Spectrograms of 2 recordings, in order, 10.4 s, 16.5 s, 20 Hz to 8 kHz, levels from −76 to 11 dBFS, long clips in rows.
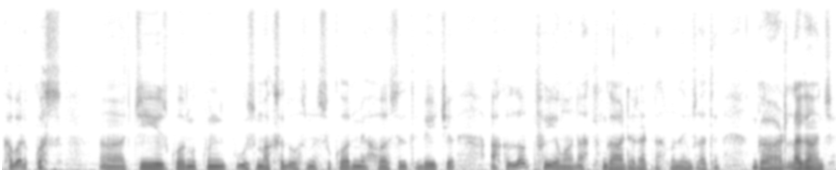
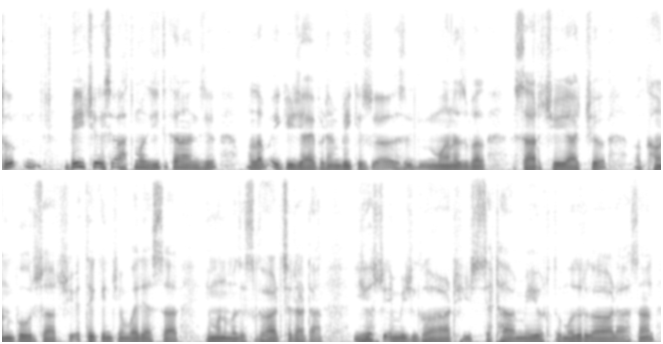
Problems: none marked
